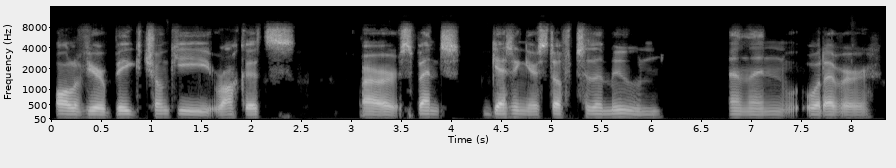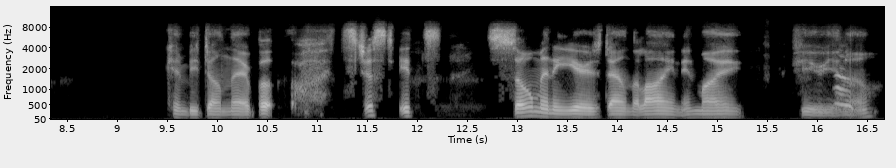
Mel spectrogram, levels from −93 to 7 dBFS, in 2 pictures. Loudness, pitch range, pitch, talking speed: -23 LUFS, 95-105 Hz, 100 Hz, 135 wpm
